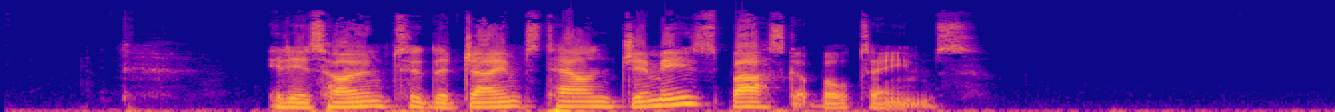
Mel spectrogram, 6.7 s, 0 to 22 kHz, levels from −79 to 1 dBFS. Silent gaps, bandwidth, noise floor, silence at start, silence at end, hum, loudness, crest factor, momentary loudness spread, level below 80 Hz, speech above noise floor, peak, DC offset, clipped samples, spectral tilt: none; 16 kHz; -49 dBFS; 0.6 s; 1.8 s; none; -14 LUFS; 16 dB; 12 LU; -34 dBFS; 35 dB; 0 dBFS; under 0.1%; under 0.1%; -5 dB/octave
